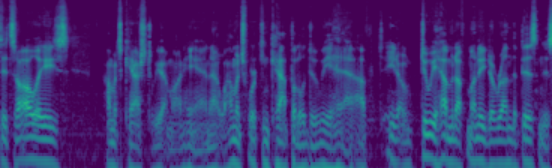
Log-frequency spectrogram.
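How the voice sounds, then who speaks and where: Middle-aged guy, kinda low and gravelly, rambles and restarts a lot, casual interview guest. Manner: rambling, self-correcting, chuckles between points. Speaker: guest, association executive.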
